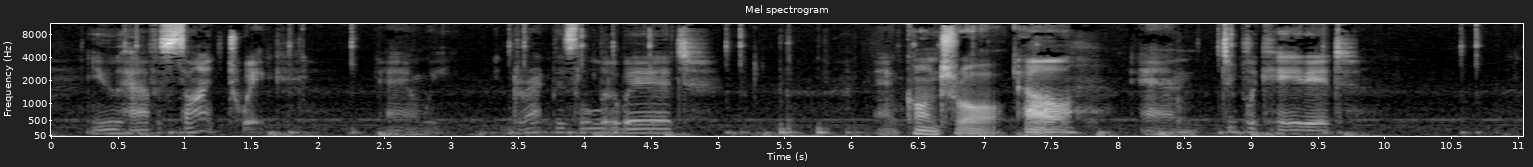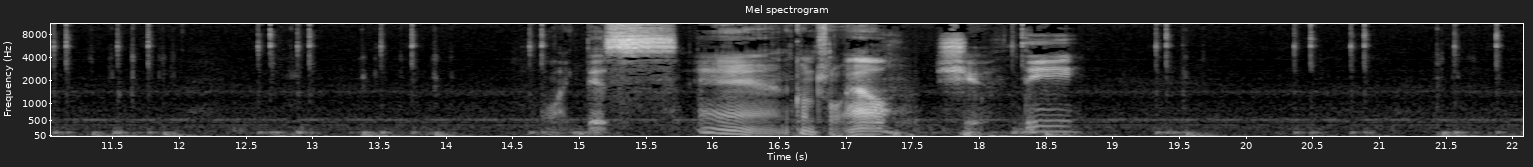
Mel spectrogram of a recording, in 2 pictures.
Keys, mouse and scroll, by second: 1.2 click, 2.5 b, 2.7 g, 4.3 click, 4.3 b, 4.8 g, 5.8-7.5 shift+middle drag, 7.5 ctrl+l, 8.6 shift+d, 9.3 r, 10.0 g, 11.4 click, 12.1 b, 13.3 click, 14.0 b, 14.2 g, 17.1 ctrl+l, 18.1 shift+d, 18.7 r, 19.8 g, 21.1 click.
